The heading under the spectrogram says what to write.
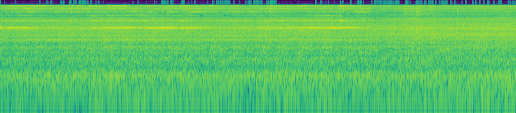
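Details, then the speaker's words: Otis elevator DC generator run on inspection in the basement while the new brushes are burnished on the commutator with a fiberglass tool: a steady high rushing hiss with faint scraping; the old worn brushes had caused poor floor leveling. "hopefully you can hear me over all this running and again all this is doing is cleaning it"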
